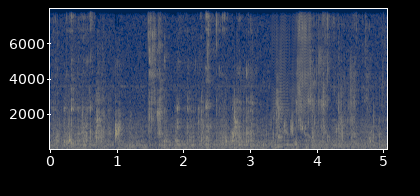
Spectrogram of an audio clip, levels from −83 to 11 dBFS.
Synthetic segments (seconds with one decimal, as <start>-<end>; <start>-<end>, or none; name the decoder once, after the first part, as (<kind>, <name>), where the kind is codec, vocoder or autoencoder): 3.3-3.9 (vocoder, BigVGAN v2)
